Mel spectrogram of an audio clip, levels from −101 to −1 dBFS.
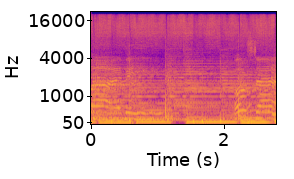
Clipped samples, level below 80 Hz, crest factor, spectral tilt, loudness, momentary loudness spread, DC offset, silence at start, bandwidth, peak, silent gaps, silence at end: under 0.1%; -24 dBFS; 14 dB; -5 dB/octave; -19 LUFS; 3 LU; under 0.1%; 0 s; over 20 kHz; -4 dBFS; none; 0 s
